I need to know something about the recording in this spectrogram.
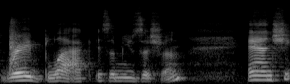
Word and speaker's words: Ray BLK: good for her now Ray BLK which is pronounced Ray black is a musician and she came in in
